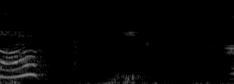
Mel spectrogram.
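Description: A short, high, wavering whine lasting about half a second at the start, its pitch going up and down twice.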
